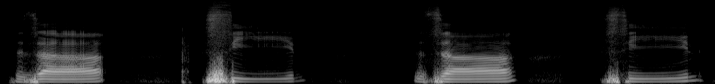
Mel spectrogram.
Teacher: جو نیچے کا جو دانت ہے اس سے ہم لوگ زبان کی نوک کو سٹائیں گے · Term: زا اور سین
